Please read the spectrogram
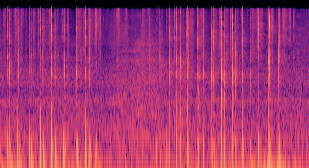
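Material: Plastic.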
